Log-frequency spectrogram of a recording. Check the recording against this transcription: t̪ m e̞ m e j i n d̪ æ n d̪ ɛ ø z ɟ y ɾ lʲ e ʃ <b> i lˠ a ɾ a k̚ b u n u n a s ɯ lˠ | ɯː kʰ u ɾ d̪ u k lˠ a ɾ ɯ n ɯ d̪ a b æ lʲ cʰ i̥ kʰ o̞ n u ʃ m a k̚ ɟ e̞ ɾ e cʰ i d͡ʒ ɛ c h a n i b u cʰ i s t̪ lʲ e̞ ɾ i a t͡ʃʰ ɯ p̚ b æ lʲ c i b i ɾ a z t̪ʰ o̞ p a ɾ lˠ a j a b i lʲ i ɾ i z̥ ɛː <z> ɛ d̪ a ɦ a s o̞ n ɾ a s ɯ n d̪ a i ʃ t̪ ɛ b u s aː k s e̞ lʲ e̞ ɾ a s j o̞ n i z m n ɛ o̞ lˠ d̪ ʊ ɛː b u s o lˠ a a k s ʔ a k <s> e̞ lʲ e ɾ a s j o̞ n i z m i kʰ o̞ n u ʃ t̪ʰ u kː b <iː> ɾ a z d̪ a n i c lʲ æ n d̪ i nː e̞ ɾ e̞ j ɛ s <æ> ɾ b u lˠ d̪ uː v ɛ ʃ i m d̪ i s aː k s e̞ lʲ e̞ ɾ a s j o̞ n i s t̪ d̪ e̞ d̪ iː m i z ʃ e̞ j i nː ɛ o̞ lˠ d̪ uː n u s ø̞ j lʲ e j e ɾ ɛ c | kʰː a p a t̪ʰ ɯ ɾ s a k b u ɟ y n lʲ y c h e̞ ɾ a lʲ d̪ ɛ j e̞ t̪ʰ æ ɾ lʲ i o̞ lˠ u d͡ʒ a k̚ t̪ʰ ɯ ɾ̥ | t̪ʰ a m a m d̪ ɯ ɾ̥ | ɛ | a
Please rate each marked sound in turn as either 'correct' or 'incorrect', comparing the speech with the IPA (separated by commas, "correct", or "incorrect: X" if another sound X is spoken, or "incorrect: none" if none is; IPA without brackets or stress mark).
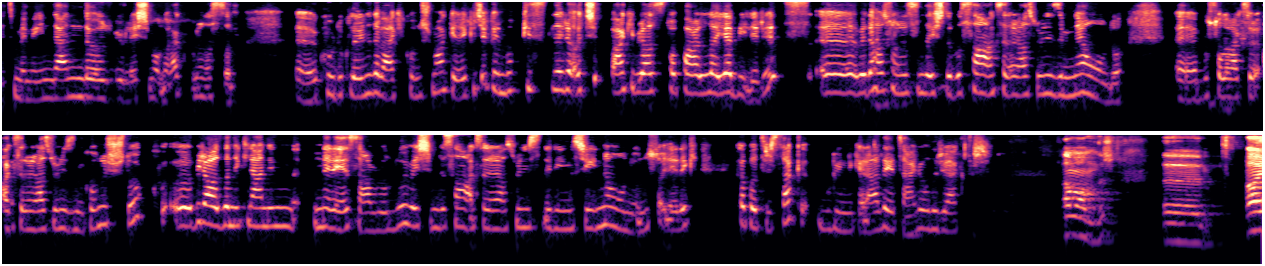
incorrect: m, incorrect: v, correct, incorrect: i, incorrect: a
